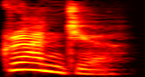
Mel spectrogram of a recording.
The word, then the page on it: grandeur: British English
